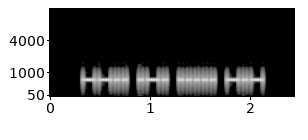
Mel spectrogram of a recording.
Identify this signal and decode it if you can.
Morse code, heard as a keyed tone, about 30 wpm, 700 Hz. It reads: ZR5K
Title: DXCC-100 Call Signs - 4 Characters - 30wpm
